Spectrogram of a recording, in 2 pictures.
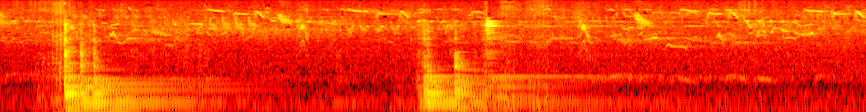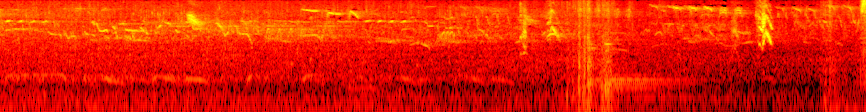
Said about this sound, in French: Le prix découverte Pierre Schaeffer adoube Birds and Wires des Français Mélia Roger et Grégoire Chauveau sur le bruit des oiseaux autour d'un point d'eau au petit matin.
